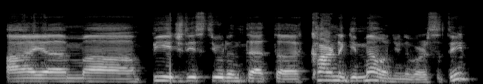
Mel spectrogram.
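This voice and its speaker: A man's voice: fairly high pitch, moderate pace, a bit bright. Croatian-born man explaining patiently. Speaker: PhD student. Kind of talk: explanatory interview answers.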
